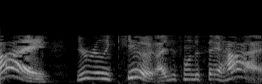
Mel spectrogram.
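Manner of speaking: overly energetic, high, overeager, lilting up at the ends. Showing an unpowerful way to say hi: high-pitched, rising, overexcited. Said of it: "too overly energetic ... Notice how high my tonality is. Very high-pitched, and it's going up at the end of my sentences like I'm really excited".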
